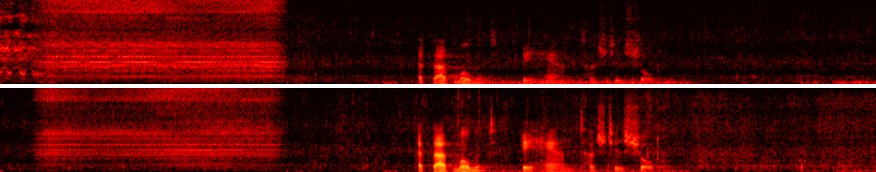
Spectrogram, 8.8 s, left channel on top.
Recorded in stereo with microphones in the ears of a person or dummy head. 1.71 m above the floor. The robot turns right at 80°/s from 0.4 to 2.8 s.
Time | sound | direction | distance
4.2 | a man speaking | 40° right (ahead or behind) | 0.5 m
